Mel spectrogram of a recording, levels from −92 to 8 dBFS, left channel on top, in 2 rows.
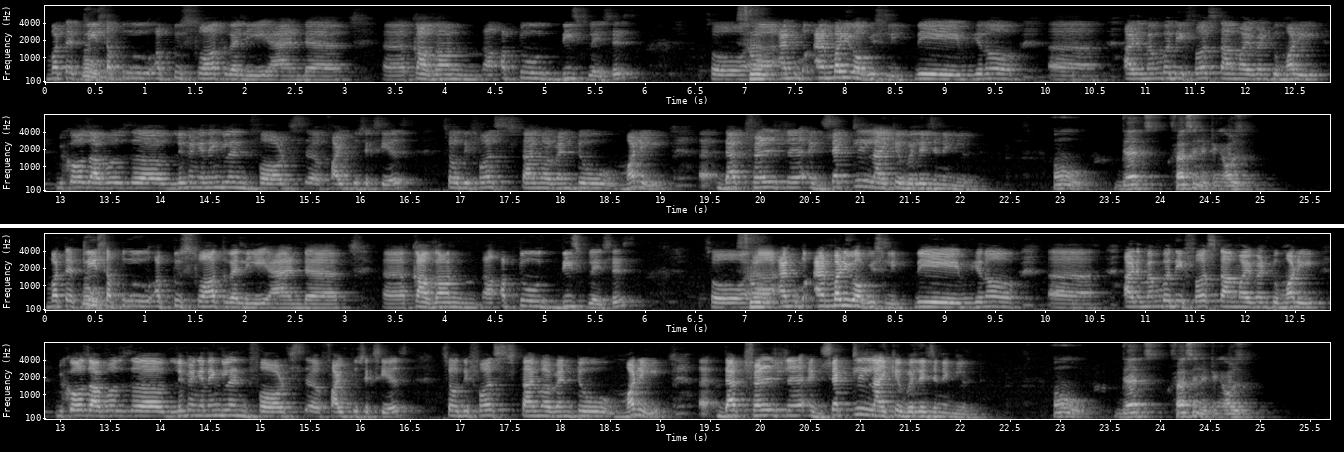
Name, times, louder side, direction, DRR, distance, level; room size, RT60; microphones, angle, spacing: voice 1, 0.0-5.8 6.7-10.5 10.8-12.7 13.0-16.4 16.9-22.2, right 5 dB, 85° right, 8 dB, 0.8 m, -28 dB
voice 2, 6.9-7.3 22.9-23.2 23.5-24.9, right 1 dB, ahead, 2 dB, 1.3 m, -29 dB
13.0 x 7.3 x 2.3 m, 0.43 s
head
